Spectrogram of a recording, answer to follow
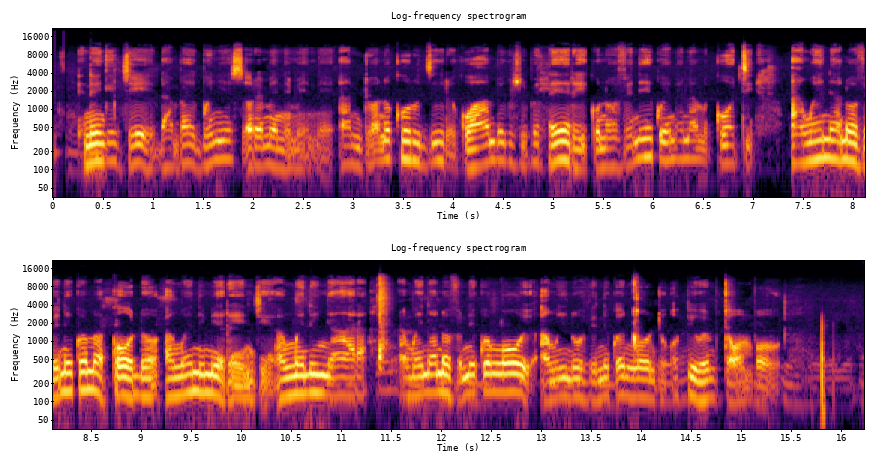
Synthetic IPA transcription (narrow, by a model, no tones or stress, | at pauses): ine̞ŋɡed͡ʒeiɗambaiɡʱweɲesoɾemenemḭnḛantua̰no̞koɾud͡zuɾḛkuɦambekuʐipeɬeɾikuno̞vʱenekuenanamikoti | amweniano̞vʱenekwemakoɗo̰ʔamwenimiɾḛnd͡ʒḛʔa̰mweniɲaɾaa̰mweniano̞venekwemojoʔamwenovenekweŋ͡ǃondo̰ʔopiwemuto̞̰ːmbo̰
